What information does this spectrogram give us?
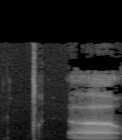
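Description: One crisp computer mouse click, brief and sharp, followed about half a second later by a sustained voiced sound from a person.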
